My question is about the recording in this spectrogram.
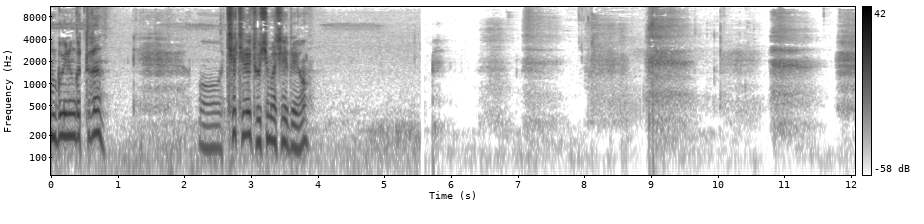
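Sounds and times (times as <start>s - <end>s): person breathing softly: 1.2s - 2.1s, 5.7s - 12.0s.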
